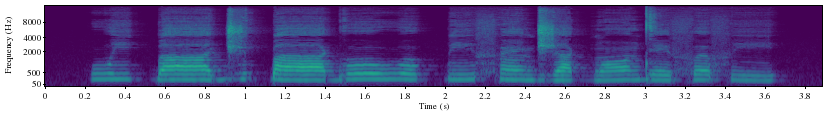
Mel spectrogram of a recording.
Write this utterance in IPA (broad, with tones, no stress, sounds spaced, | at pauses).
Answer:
w i˨ ɡ͡b aː˨ d͡ʒ ə˦ k͡p aː˨ ɡ oː˦ w o˧ k͡p i˨˦ f ɛ̃˧ d͡ʒ a˨ ɡ͡b ɔ̃˨˦ d e˨ f ə˦ f i˨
